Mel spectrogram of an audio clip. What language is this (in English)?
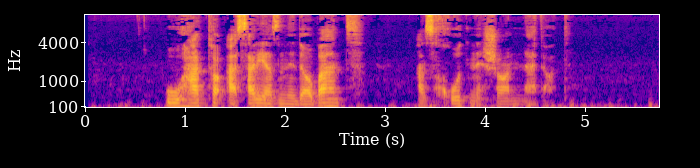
Persian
